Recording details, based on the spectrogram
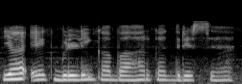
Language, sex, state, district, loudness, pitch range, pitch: Hindi, female, Jharkhand, Palamu, -17 LUFS, 200-220 Hz, 210 Hz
